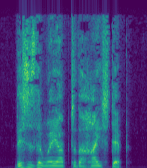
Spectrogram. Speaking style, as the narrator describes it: she said

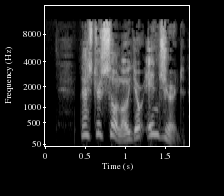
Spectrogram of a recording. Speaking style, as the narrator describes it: C-3PO exclaimed, on seeing dried blood on his hands and face

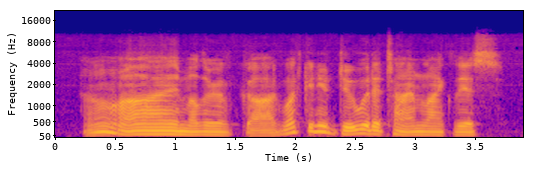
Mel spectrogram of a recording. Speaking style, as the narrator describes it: One sighed, one laughed

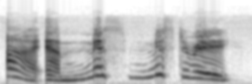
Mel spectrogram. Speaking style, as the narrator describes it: Jane shouted

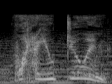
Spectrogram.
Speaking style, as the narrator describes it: Liviani hissed

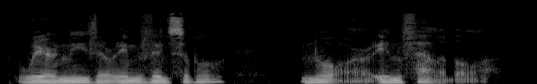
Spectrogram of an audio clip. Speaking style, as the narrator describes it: said softly

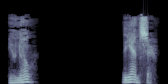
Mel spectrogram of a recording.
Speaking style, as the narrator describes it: gasped

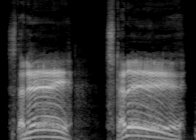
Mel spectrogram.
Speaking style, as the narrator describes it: roared Jack

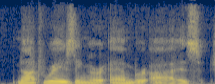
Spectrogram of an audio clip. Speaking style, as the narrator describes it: she said very softly

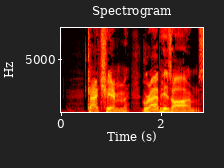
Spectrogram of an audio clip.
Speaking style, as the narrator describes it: roared

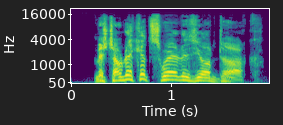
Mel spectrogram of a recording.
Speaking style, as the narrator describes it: said James Dillon sharply

